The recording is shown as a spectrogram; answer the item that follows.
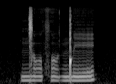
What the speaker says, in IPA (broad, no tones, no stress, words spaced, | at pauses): ŋ͡ǀɛ̃sˤãŋ͡ǃẽ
